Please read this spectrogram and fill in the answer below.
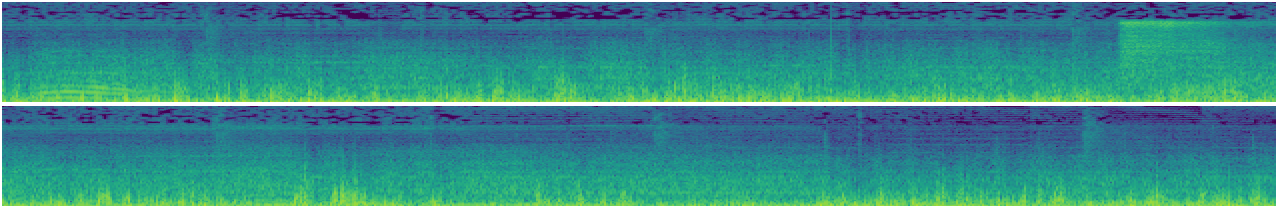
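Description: Heavy rumble of a garbage truck's diesel engine running, mixed with wind buffeting the microphone. There is a short, sharp hiss of released air about six seconds in.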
